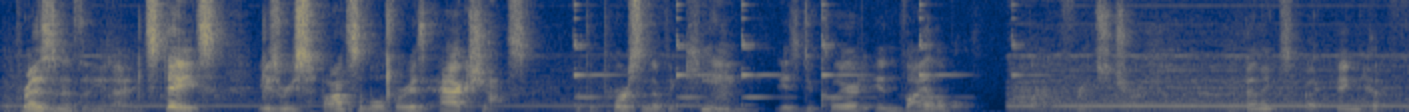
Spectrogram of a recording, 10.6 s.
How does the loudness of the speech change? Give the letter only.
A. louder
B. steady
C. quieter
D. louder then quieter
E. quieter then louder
C.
